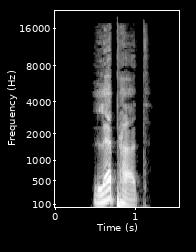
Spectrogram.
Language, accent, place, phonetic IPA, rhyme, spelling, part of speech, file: German, Germany, Berlin, [ˈlɛpɐt], -ɛpɐt, läppert, verb, De-läppert.ogg
- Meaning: inflection of läppern: 1. second-person plural present 2. third-person singular present 3. plural imperative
